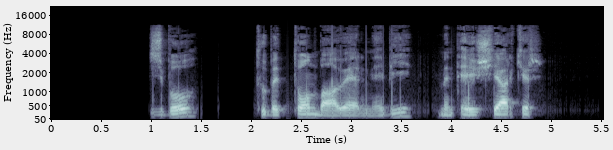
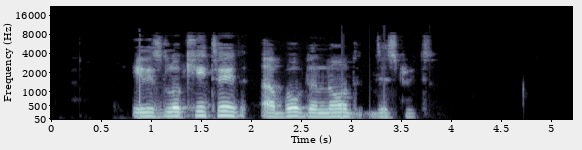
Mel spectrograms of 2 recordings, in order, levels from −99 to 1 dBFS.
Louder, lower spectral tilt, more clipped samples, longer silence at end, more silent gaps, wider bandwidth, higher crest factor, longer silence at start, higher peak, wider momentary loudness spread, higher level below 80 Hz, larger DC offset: about the same, -23 LUFS vs -22 LUFS; second, -3 dB/octave vs -6 dB/octave; neither; second, 0.65 s vs 1.45 s; first, 1.51-2.03 s vs none; first, 11.5 kHz vs 8.2 kHz; about the same, 20 dB vs 18 dB; first, 1 s vs 0.8 s; about the same, -4 dBFS vs -6 dBFS; first, 15 LU vs 12 LU; second, -74 dBFS vs -54 dBFS; neither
